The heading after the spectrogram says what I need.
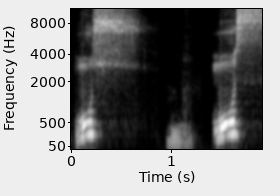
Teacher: Nah, maka tentu masalah detail ini ya bacaan yang kedua dengan sedikit menarik ee dua bibir ya ketika sukun itu lebih lebih jelas daripada dia masih memonyongkan dua bibir seakan-akan masih pengaruh damahnya mim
